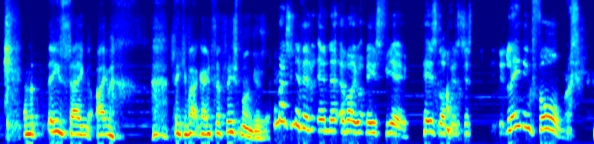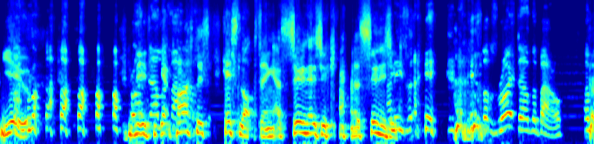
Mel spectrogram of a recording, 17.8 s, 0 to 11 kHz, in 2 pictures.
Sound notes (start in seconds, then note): 2.3 laughing; 2.3 chuckling; 6.6 giggling; 8.5 laughing; 14.9 laughing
